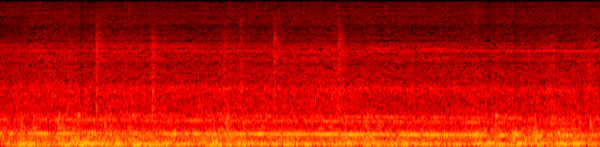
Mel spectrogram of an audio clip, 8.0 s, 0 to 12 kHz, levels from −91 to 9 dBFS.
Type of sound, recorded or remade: recorded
